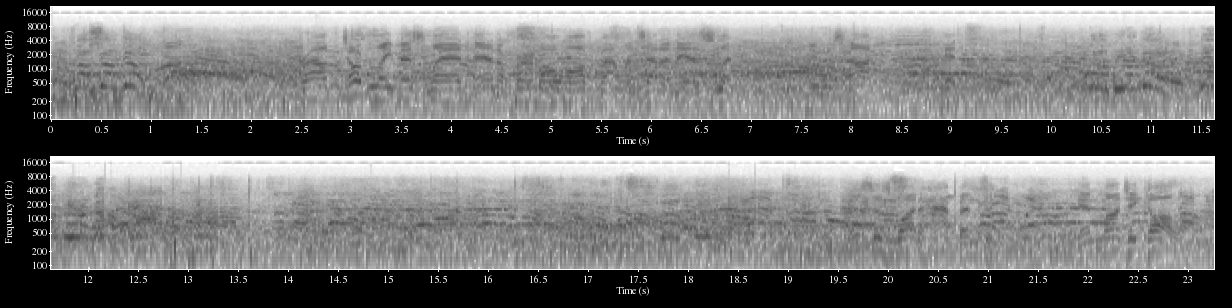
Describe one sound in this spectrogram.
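A large crowd murmurs and cheers in a big echoing hall.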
